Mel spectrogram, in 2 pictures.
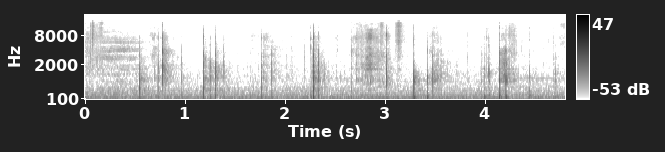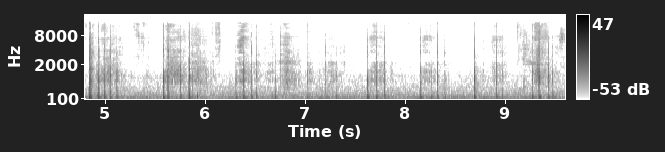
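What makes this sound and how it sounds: Fingernails scratch and tap on the plastic-wrapped cover of a thin, hollow plastic Xbox One game case for Prey, held in the hand. Quick, dry clicks and taps come in uneven bursts over soft crinkly scratching, with a steady low hum underneath.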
